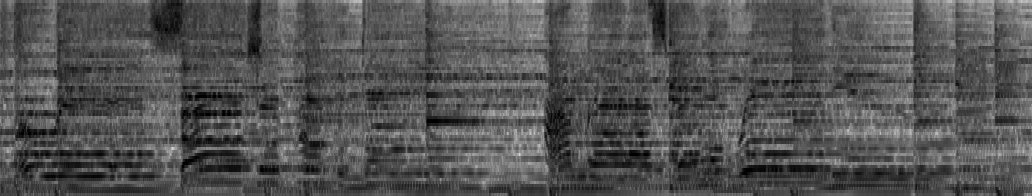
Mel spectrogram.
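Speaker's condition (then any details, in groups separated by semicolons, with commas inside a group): No condition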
